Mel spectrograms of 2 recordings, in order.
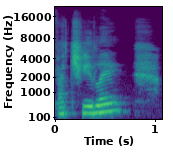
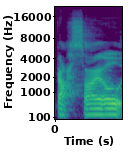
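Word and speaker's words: Facile: So for an Italian pronunciation, I would say file. Um maybe like fasile if you're if you're doing like an American pronunciation.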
